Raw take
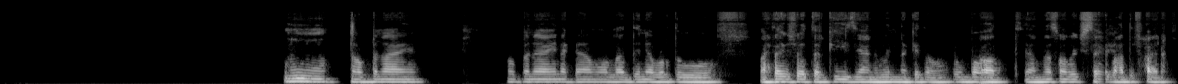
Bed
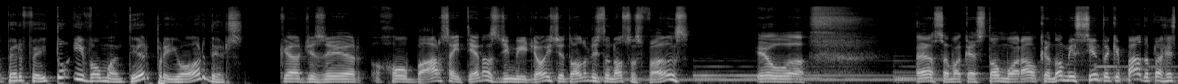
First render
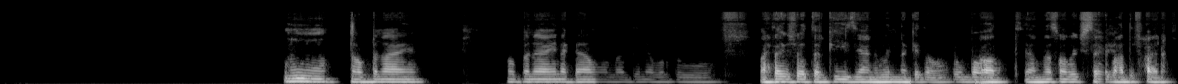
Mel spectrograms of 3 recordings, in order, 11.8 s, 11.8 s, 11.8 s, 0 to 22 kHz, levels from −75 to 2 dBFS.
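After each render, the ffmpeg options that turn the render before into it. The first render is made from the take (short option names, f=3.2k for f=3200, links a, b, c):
-filter_complex "[0:a]asettb=1/sr,asplit=3[a][b][c];[a]atrim=end=9.104[d];[b]atrim=start=9.1:end=9.76,asetpts=PTS-STARTPTS,afade=t=in:d=0.004:c=qsin,afade=t=out:st=0.656:d=0.004:c=qsin,highpass=190[e];[c]atrim=start=9.756[f];[d][e]acrossfade=d=0.004:c1=hsin:c2=qsin[g];[g][f]acrossfade=d=0.004:c1=qsin:c2=hsin,asplit=3[h][i][j];[h]atrim=end=6.11,asetpts=PTS-STARTPTS,afade=t=out:st=5.94:d=0.17:c=exp:silence=0.0891251[k];[i]atrim=start=6.11:end=7.08,asetpts=PTS-STARTPTS,volume=-21dB[l];[j]atrim=start=7.08,asetpts=PTS-STARTPTS,afade=t=in:d=0.17:c=exp:silence=0.0891251[m];[k][l][m]concat=n=3:v=0:a=1"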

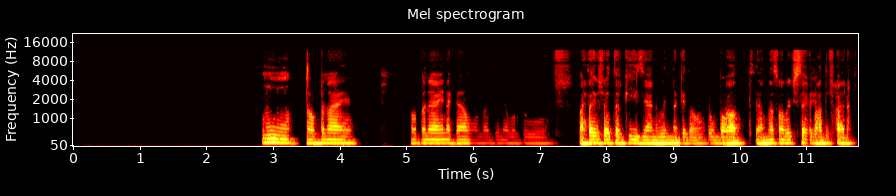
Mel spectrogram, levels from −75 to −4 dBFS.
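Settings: -filter_complex "[0:a]asettb=1/sr,asplit=3[a][b][c];[a]atrim=end=4.034[d];[b]atrim=start=4.03:end=5.15,asetpts=PTS-STARTPTS,afade=t=in:d=0.004:c=qsin,afade=t=out:st=1.116:d=0.004:c=qsin,asplit=2[e][f];[f]adelay=28,volume=-3dB[g];[e][g]amix=inputs=2:normalize=0,atrim=end_sample=49392[h];[c]atrim=start=5.146[i];[d][h]acrossfade=d=0.004:c1=hsin:c2=qsin[j];[j][i]acrossfade=d=0.004:c1=qsin:c2=hsin"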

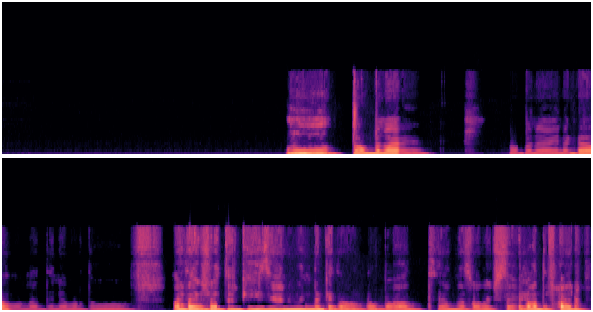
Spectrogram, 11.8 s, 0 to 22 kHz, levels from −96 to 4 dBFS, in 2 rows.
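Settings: -filter_complex "[0:a]asplit=3[a][b][c];[a]afade=t=out:st=3.95:d=0.02[d];[b]acompressor=threshold=-35dB:ratio=4:attack=3.2:release=140:knee=1:detection=peak,afade=t=in:st=3.95:d=0.02,afade=t=out:st=5.67:d=0.02[e];[c]afade=t=in:st=5.67:d=0.02[f];[d][e][f]amix=inputs=3:normalize=0,asettb=1/sr,asplit=3[g][h][i];[g]atrim=end=8.034[j];[h]atrim=start=8.03:end=8.92,asetpts=PTS-STARTPTS,afade=t=in:d=0.004:c=qsin,afade=t=out:st=0.886:d=0.004:c=qsin,asuperstop=centerf=700:order=8:qfactor=0.59[k];[i]atrim=start=8.916[l];[j][k]acrossfade=d=0.004:c1=hsin:c2=qsin[m];[m][l]acrossfade=d=0.004:c1=qsin:c2=hsin,asettb=1/sr,asplit=3[n][o][p];[n]atrim=end=9.634[q];[o]atrim=start=9.63:end=11.05,asetpts=PTS-STARTPTS,afade=t=in:d=0.004:c=qsin,afade=t=out:st=1.416:d=0.004:c=qsin,acompressor=threshold=-34dB:ratio=2:attack=3.2:release=140:knee=1:detection=peak[r];[p]atrim=start=11.046[s];[q][r]acrossfade=d=0.004:c1=hsin:c2=qsin[t];[t][s]acrossfade=d=0.004:c1=qsin:c2=hsin"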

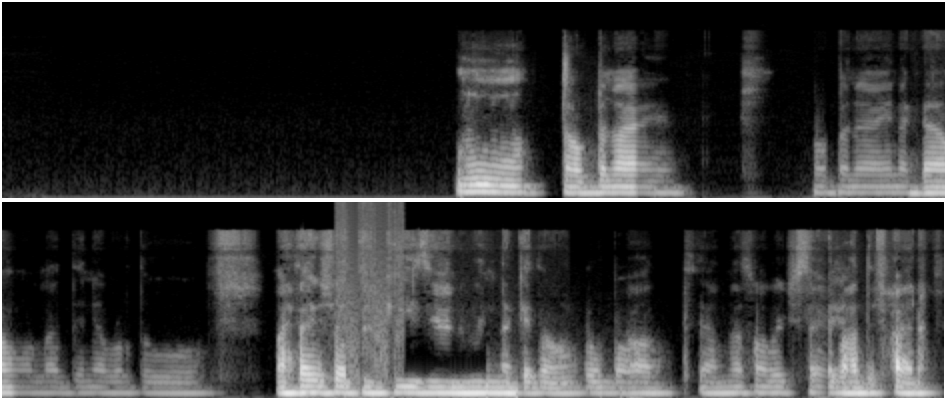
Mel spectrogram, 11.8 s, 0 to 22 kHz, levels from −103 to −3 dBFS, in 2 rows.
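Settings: -filter_complex "[0:a]asettb=1/sr,asplit=3[a][b][c];[a]atrim=end=2.874[d];[b]atrim=start=2.87:end=4.08,asetpts=PTS-STARTPTS,afade=t=in:d=0.004:c=qsin,afade=t=out:st=1.206:d=0.004:c=qsin,highpass=150,lowpass=6.1k[e];[c]atrim=start=4.076[f];[d][e]acrossfade=d=0.004:c1=hsin:c2=qsin[g];[g][f]acrossfade=d=0.004:c1=qsin:c2=hsin,asettb=1/sr,asplit=3[h][i][j];[h]atrim=end=7.974[k];[i]atrim=start=7.97:end=8.4,asetpts=PTS-STARTPTS,afade=t=in:d=0.004:c=qsin,afade=t=out:st=0.426:d=0.004:c=qsin,acrusher=bits=6:dc=4:mix=0:aa=0.000001[l];[j]atrim=start=8.396[m];[k][l]acrossfade=d=0.004:c1=hsin:c2=qsin[n];[n][m]acrossfade=d=0.004:c1=qsin:c2=hsin,asettb=1/sr,asplit=3[o][p][q];[o]atrim=end=9.434[r];[p]atrim=start=9.43:end=10.86,asetpts=PTS-STARTPTS,afade=t=in:d=0.004:c=qsin,afade=t=out:st=1.426:d=0.004:c=qsin,lowpass=f=1.8k:p=1[s];[q]atrim=start=10.856[t];[r][s]acrossfade=d=0.004:c1=hsin:c2=qsin[u];[u][t]acrossfade=d=0.004:c1=qsin:c2=hsin"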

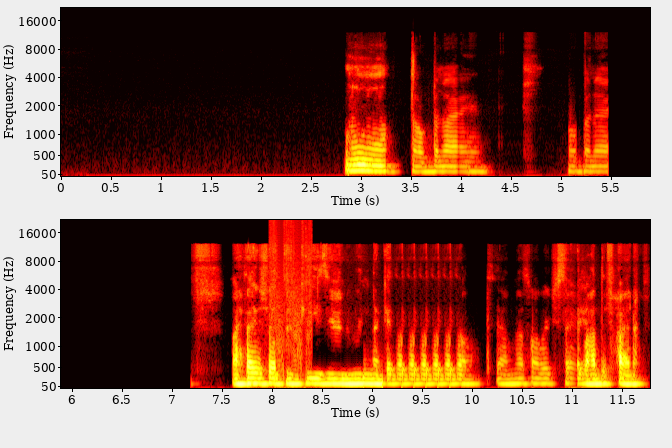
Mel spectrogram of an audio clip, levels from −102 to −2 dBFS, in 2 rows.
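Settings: -filter_complex "[0:a]asplit=3[a][b][c];[a]afade=t=out:st=3.24:d=0.02[d];[b]acompressor=threshold=-33dB:ratio=2:attack=3.2:release=140:knee=1:detection=peak,afade=t=in:st=3.24:d=0.02,afade=t=out:st=3.98:d=0.02[e];[c]afade=t=in:st=3.98:d=0.02[f];[d][e][f]amix=inputs=3:normalize=0,asplit=9[g][h][i][j][k][l][m][n][o];[g]atrim=end=5.47,asetpts=PTS-STARTPTS,afade=t=out:st=5.466:d=0.004:c=hsin[p];[h]atrim=start=5.47:end=7.19,asetpts=PTS-STARTPTS,volume=0[q];[i]atrim=start=7.19:end=9.302,asetpts=PTS-STARTPTS,afade=t=in:d=0.004:c=hsin[r];[j]atrim=start=9.178:end=9.302[s];[k]atrim=start=9.178:end=9.302[t];[l]atrim=start=9.178:end=9.302[u];[m]atrim=start=9.178:end=9.302[v];[n]atrim=start=9.178:end=9.302[w];[o]atrim=start=9.898[x];[p][q][r]concat=n=3:v=0:a=1[y];[y][s]acrossfade=d=0.004:c1=hsin:c2=hsin[z];[z][t]acrossfade=d=0.004:c1=hsin:c2=hsin[aa];[aa][u]acrossfade=d=0.004:c1=hsin:c2=hsin[ab];[ab][v]acrossfade=d=0.004:c1=hsin:c2=hsin[ac];[ac][w]acrossfade=d=0.004:c1=hsin:c2=hsin[ad];[ad][x]acrossfade=d=0.004:c1=hsin:c2=hsin"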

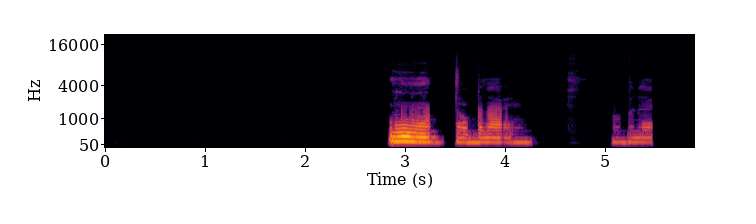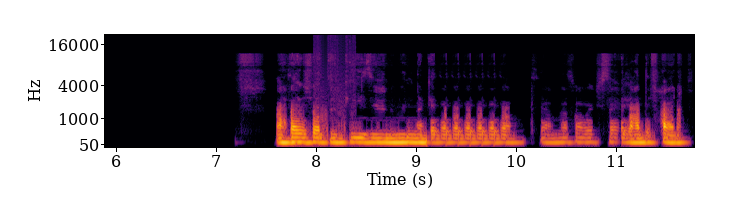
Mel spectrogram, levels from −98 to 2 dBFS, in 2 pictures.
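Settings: -af "afwtdn=0.0398,highpass=89"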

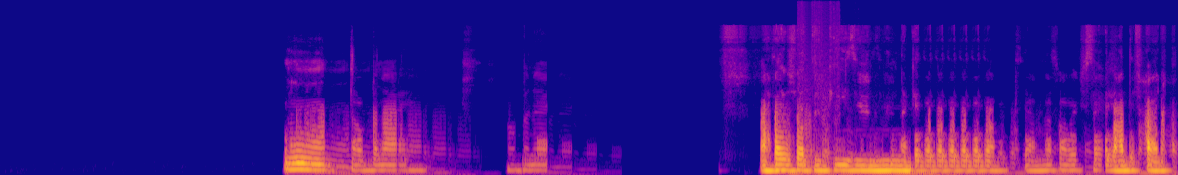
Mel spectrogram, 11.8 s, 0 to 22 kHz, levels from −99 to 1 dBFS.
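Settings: -filter_complex "[0:a]asplit=4[a][b][c][d];[b]adelay=248,afreqshift=-52,volume=-22dB[e];[c]adelay=496,afreqshift=-104,volume=-30.9dB[f];[d]adelay=744,afreqshift=-156,volume=-39.7dB[g];[a][e][f][g]amix=inputs=4:normalize=0"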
